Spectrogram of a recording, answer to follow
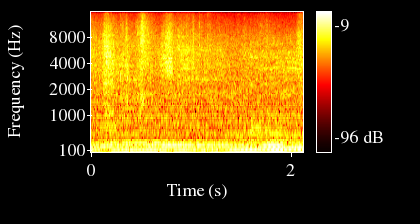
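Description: A motor running with a steady low drone, with a few faint clicks over it.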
